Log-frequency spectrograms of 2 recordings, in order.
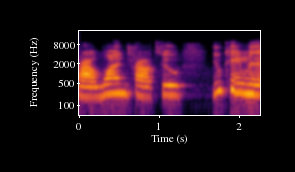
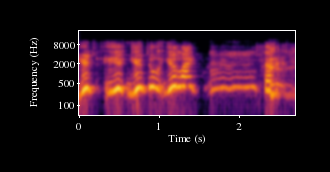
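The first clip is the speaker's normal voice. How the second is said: halting, tripping stutter, slightly pitched up; 8 semitones higher than usual. Mocking how she answered when he asked her a question, mock stuttering. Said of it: "Why she stuttering like that".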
